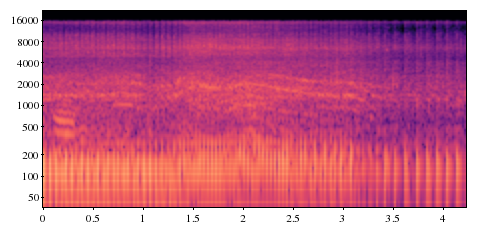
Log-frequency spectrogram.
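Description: Hero commuter motorcycle's single-cylinder four-stroke engine revving up, its pitch rising and falling over about three seconds as the bike moves off, then dropping back to an even idle near the end.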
